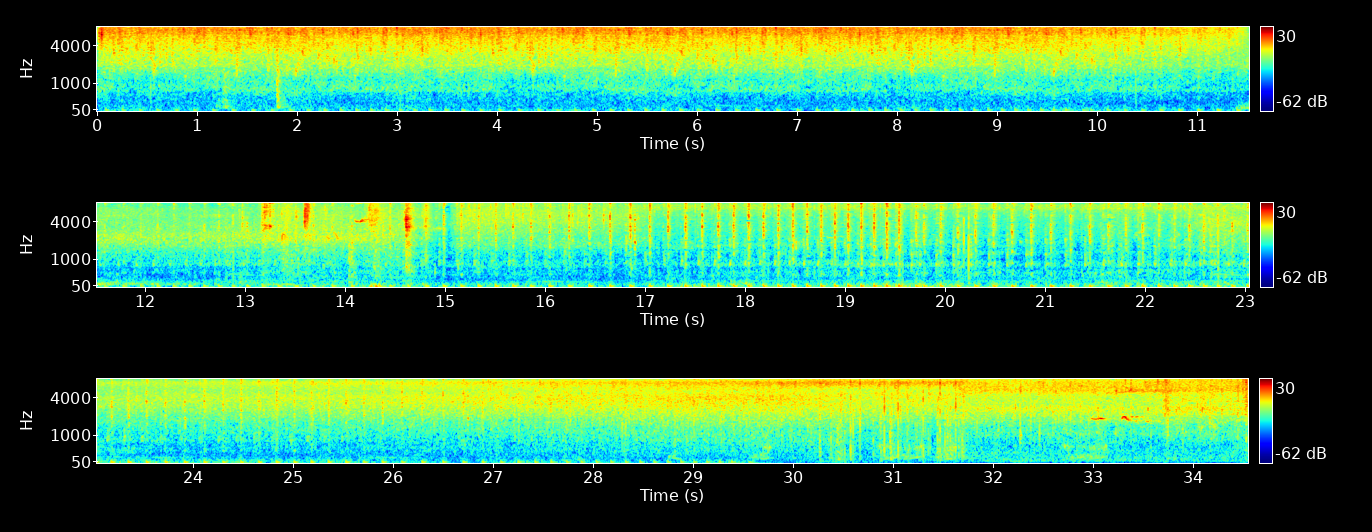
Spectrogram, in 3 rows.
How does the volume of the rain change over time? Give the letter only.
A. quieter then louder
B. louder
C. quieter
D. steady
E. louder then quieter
A.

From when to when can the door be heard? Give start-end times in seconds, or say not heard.
1.1-2.1, 13.2-14.9, 30.4-31.1.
